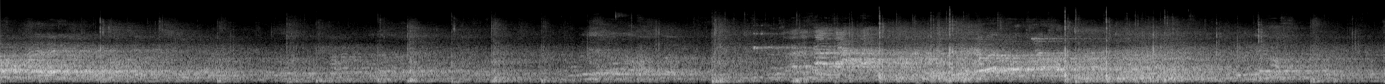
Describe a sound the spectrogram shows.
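Men shout to one another across a large echoing hall.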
